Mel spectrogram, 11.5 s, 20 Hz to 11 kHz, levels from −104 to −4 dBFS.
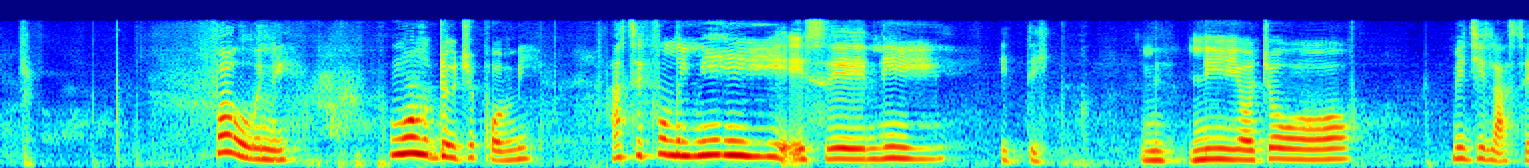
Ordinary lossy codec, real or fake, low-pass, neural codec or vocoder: none; fake; 7.2 kHz; codec, 16 kHz, 0.8 kbps, ZipCodec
